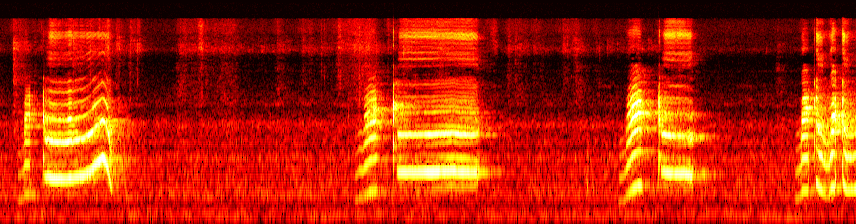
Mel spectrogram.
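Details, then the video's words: Pet parrot talking: four drawn-out, nasal, speech-like utterances, each rising then holding a steady tone, about two seconds apart, over a low background hum. "parrot talking"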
